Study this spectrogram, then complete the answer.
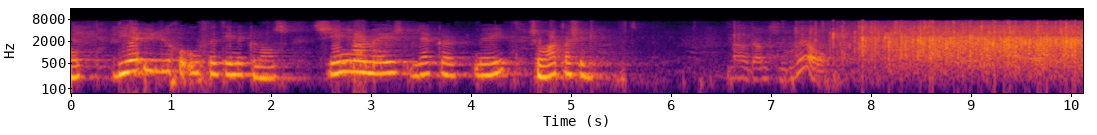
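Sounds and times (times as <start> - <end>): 
speech: 0.0 - 5.3, 6.6 - 8.0
audience applause: 7.3 - 10.1.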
